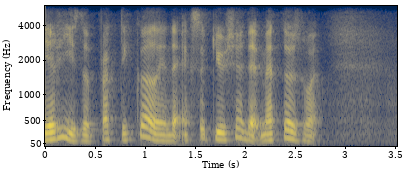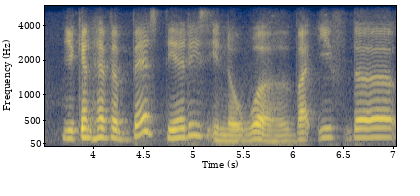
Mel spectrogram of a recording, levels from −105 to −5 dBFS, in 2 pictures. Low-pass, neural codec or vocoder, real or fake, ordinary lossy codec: 5.4 kHz; codec, 24 kHz, 0.5 kbps, DualCodec; fake; Opus, 32 kbps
